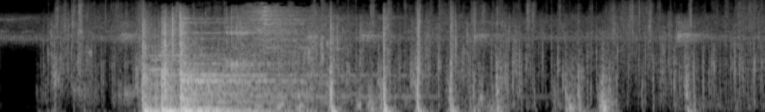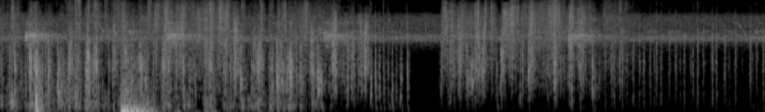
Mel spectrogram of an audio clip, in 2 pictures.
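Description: Small footsteps patter and rustle over grass and dry leaves.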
